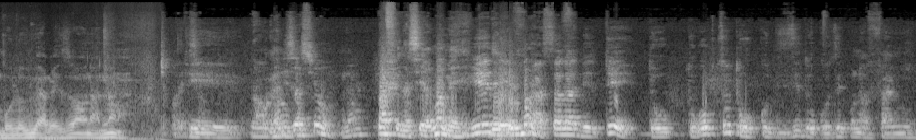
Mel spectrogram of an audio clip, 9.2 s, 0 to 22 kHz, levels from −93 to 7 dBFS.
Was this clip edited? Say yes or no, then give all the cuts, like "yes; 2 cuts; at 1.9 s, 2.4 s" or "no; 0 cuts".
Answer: yes; 1 cut; at 1.7 s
